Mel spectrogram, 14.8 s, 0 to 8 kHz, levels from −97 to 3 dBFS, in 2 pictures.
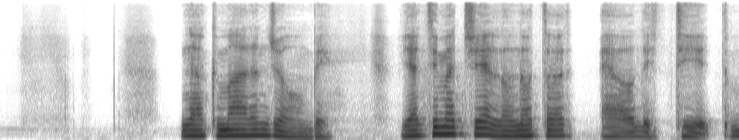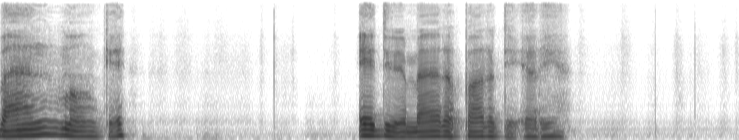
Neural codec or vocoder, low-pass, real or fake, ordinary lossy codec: codec, 16 kHz in and 24 kHz out, 0.4 kbps, LongCat-Audio-Codec, two codebook decoder; 7.2 kHz; fake; none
